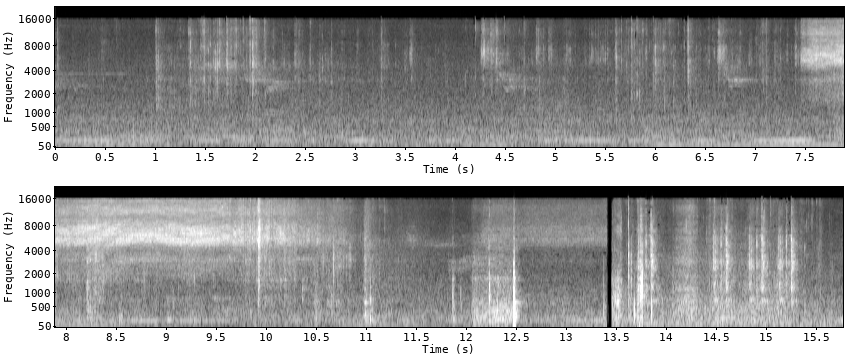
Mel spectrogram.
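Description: Timber rattlesnake rattling: a steady, high, hiss-like buzz of about three seconds, starting about halfway through, a defensive rattle while a snake hook works it. Later comes a single sharp knock, then a run of small clicks and scuffs on rock.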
